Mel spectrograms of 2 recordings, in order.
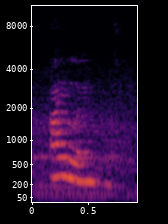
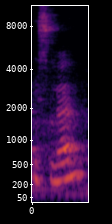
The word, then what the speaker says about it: island: Kemudian yang terakhir yaitu island, ya, atau pulau. Jadi bukan island tapi island. Kemudian huruf yang terakhir yaitu T.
